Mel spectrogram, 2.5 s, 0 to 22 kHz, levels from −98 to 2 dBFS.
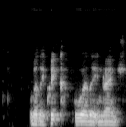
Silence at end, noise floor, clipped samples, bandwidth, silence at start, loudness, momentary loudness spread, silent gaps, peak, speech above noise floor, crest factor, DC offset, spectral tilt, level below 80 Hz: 0.1 s; -71 dBFS; under 0.1%; 4.1 kHz; 0.6 s; -21 LUFS; 7 LU; none; -4 dBFS; 51 dB; 18 dB; under 0.1%; -10.5 dB/octave; -58 dBFS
